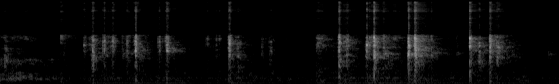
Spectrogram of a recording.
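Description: A computer keyboard is typed on in short bursts of crisp, close clicks with brief pauses between the runs, as a name is entered. Nothing else is heard beyond faint room quiet.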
